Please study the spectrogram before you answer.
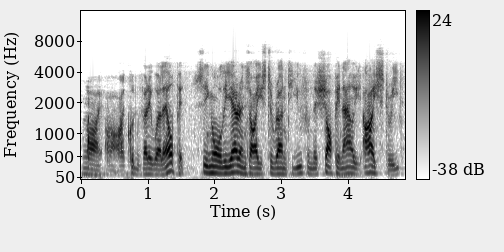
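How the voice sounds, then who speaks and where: An actor playing a bitter, defiant young ex-convict with a London accent, sullen and sardonic, in 1940s radio drama style. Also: male voice, medium pitch, fairly even intonation, fast, lightly acted. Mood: uneasy. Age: young adult. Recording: muffled old radio recording, loud music.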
